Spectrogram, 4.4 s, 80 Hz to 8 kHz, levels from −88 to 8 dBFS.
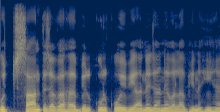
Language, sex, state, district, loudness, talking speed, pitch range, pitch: Hindi, male, Chandigarh, Chandigarh, -16 LUFS, 165 wpm, 120-130 Hz, 125 Hz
